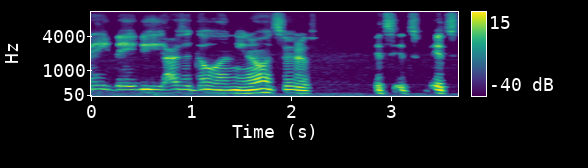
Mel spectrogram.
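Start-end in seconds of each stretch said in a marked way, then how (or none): 0.0-1.5 put-on old-school seventies showbiz industry patter. Showing how the actor talks: imitating John's 1970s showbiz talk. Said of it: "He talks like it's nineteen seventy".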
